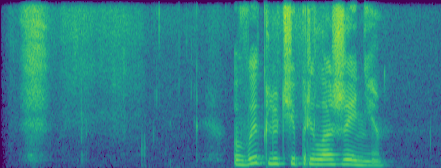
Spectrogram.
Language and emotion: Russian, neutral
